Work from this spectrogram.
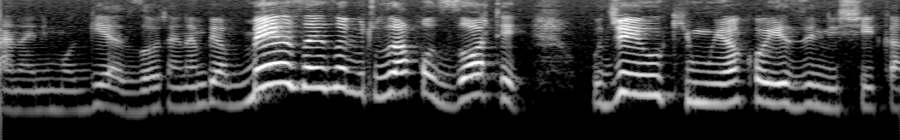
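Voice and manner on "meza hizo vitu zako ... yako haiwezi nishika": shrill, very loud, hollered tirade. Retelling how a partner woke up at three and started shouting: imitating husband shouting. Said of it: "he's talking like that and the neighbors are hearing".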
